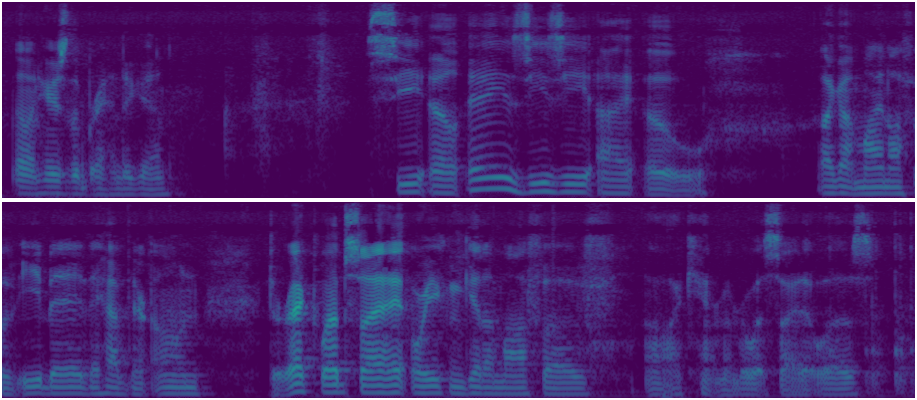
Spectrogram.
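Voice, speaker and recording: Man, low-pitched voice, tired, casual vlogger, unscripted, crude offhand joking. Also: darkish tone. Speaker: vlogger showing truck upgrades. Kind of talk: casual unscripted walkaround vlog.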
